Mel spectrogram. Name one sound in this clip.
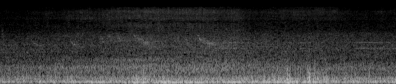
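A motorbike engine hums as it passes by.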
